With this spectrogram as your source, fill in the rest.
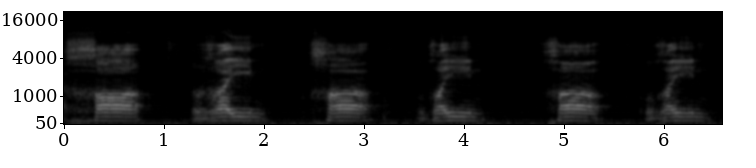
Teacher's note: এই তালুতে গিয়ে একটা ঘষা খাইয়া ভাইব্রেশন হয়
